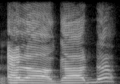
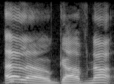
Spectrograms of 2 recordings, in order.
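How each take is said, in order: First: Clumsy, higher-pitched attempt at Cockney; bad London accent. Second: Cockney demo greeting; London accent. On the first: Co-host copies the London line, hopeless accent. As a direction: badly mimic a London accent. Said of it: "Okay, it's hopeless". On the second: Shown as a demonstration. Host demonstrates for his co-host, London accent. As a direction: model a broad London accent. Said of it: "get into my London accent".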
